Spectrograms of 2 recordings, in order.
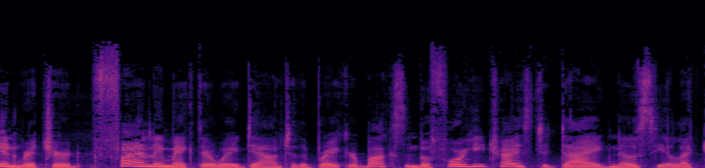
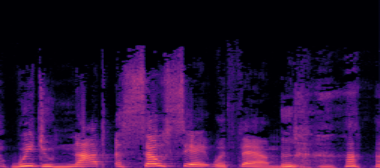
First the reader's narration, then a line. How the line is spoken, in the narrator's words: she shouts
